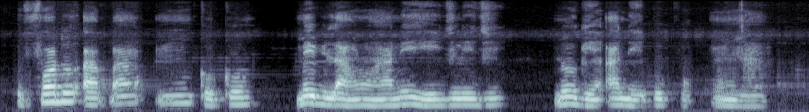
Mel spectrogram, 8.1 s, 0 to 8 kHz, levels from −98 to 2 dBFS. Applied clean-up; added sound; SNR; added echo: neural separator model SepFormer DNS4.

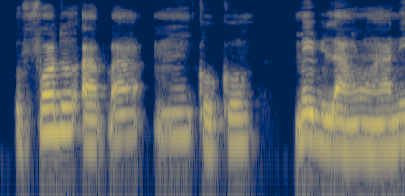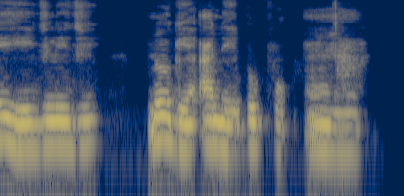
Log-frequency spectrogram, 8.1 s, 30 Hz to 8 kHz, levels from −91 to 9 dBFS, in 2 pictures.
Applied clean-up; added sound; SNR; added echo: neural mask model Resemble Enhance denoiser.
